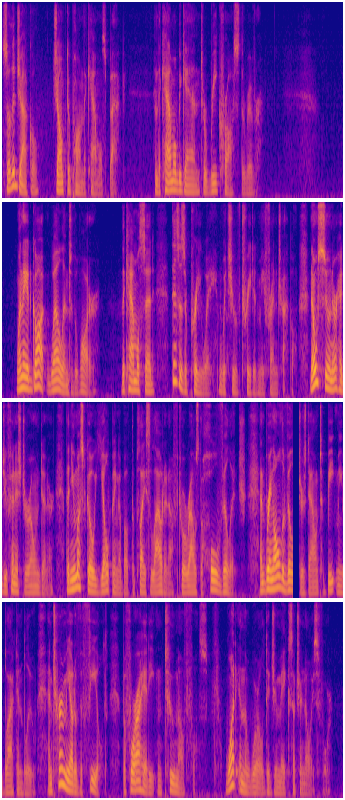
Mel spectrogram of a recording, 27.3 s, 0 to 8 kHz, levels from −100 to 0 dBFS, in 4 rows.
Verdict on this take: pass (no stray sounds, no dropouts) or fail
fail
